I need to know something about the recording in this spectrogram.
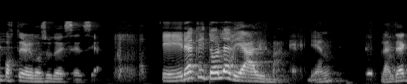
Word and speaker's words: Heráclito: Primero, se pronuncia Heráclito, ¿bien?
